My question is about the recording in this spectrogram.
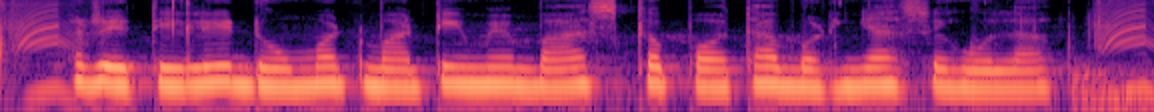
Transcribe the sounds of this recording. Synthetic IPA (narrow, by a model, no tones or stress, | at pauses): ɾeːt̪iliɖoːməʈmaːʈimẽbaːskapɔːt̪ʰabɐɽ̤ijãseɦoːlaː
